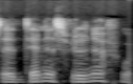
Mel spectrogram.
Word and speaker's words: Denis Villeneuve: It's Denis Villeneuve.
